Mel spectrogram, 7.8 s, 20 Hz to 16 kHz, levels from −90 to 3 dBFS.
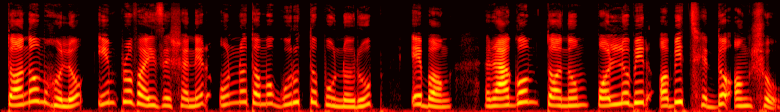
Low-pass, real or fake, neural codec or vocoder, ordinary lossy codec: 14.4 kHz; real; none; none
